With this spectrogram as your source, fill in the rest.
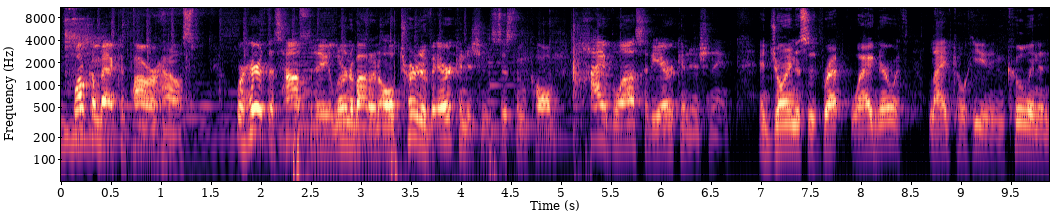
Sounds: speech
music

